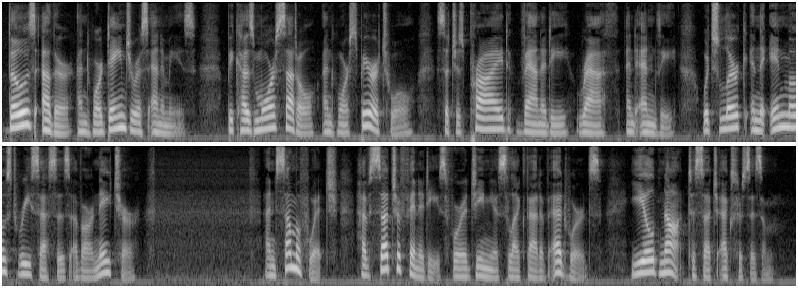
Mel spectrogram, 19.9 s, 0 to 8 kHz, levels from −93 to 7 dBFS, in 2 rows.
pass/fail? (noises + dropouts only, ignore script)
pass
